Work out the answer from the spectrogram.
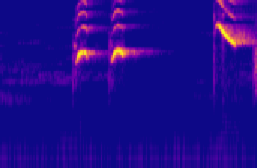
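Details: Brief burst of Greater green leafbird song: two clear whistled notes in quick succession, then a shrill falling note that runs into a harsh buzz.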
